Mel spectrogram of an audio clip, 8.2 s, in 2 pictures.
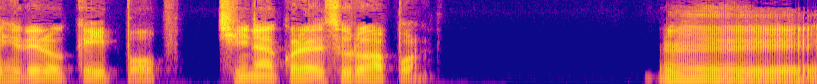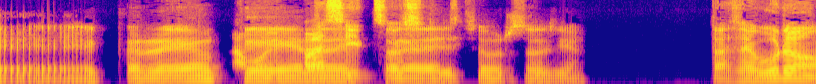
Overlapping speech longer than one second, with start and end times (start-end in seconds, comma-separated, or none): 5.2-6.4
